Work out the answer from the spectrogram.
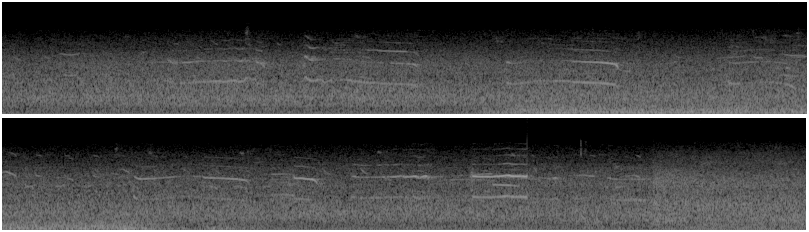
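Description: Birds calling: a scattered series of short, sliding chirps, some rising and some falling in pitch, over a faint steady hiss. A low rumble comes in for a few seconds from about five seconds in.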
